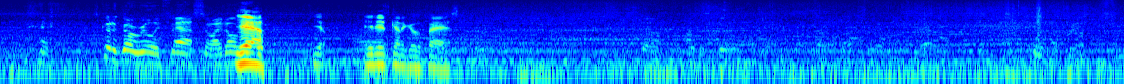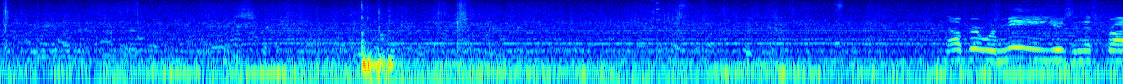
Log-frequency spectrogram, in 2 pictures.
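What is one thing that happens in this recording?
A man speaks calmly outdoors.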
